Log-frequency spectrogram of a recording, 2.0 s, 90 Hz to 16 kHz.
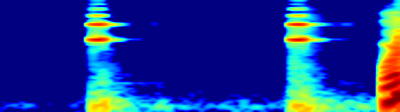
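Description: Alarm of a desktop carbon dioxide meter (Carbon Dioxide/Temp./RH model 7722) beeping twice, short high beeps about a second apart. It is set off by a CO2 reading above 5,000 ppm.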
